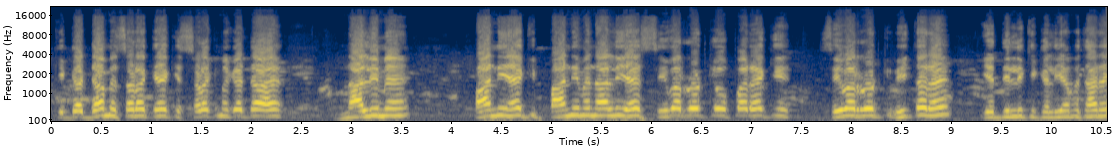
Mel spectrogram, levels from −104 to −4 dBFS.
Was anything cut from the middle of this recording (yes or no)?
no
